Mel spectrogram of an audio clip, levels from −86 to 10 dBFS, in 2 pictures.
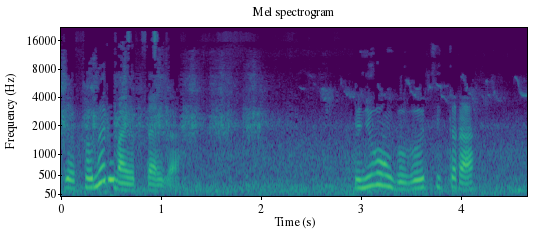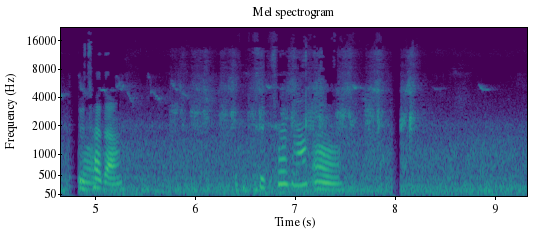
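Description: At 0.49 to 0.55 s there is a short concealed packet loss: about 40 ms of audio arrived too late, and the receiver bridged roughly 33 ms by extending the preceding sound before merging back, leaving a brief smear or wobble.

At 4.75 to 4.85 s and again at 7.97 to 8.07 s, a burst of packet loss removes about 80 ms each time. The receiver stretches the last sound across the gap while fading it, giving a held buzz or decaying hiss, then resumes with that stretch missing.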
